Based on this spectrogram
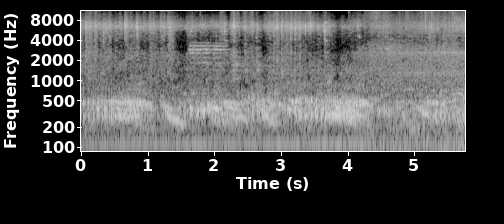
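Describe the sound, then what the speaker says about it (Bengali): Several healthy pigeons in a coop coo close by, a steady, overlapping, low throaty murmur that rolls on without a break. "মাশাআল্লাহ কবুতরগুলো কিন্তু অনেক সুস্থ আর হেলদি কবুতর"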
